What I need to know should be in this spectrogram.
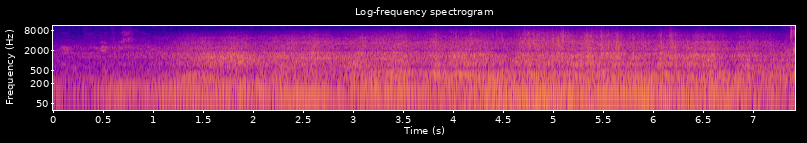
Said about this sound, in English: We start with the Historical Aircraft Restoration Society's Super Constellation.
